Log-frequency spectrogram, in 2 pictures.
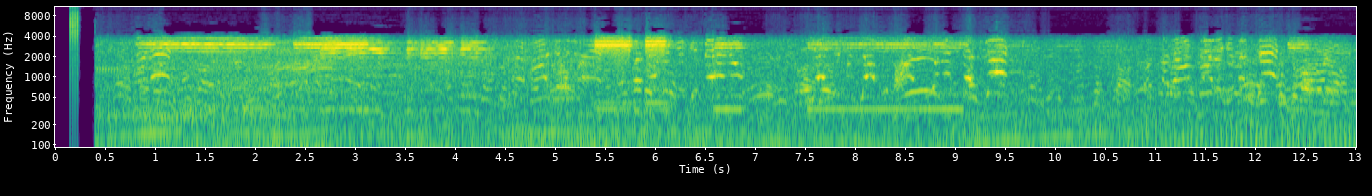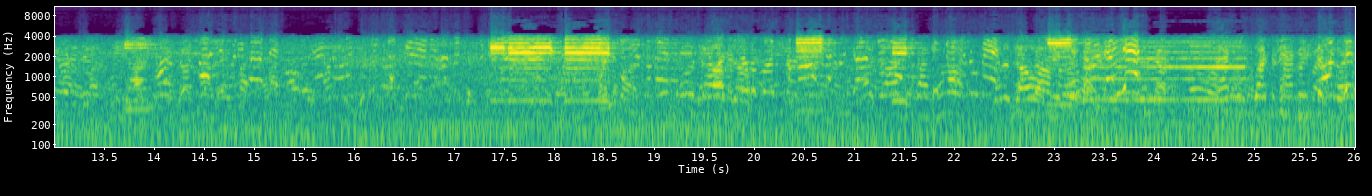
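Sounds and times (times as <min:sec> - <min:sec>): street traffic: 0:00.2 - 0:26.0
men talking and shouting: 0:00.4 - 0:26.0
high-pitched vehicle horn toots: 0:00.9 - 0:04.5, 0:05.2 - 0:09.4, 0:22.9 - 0:25.0.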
